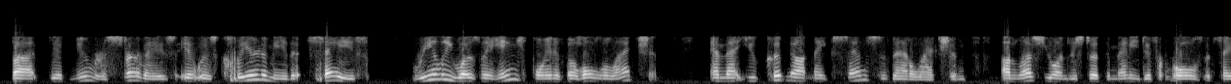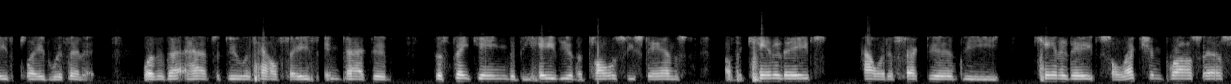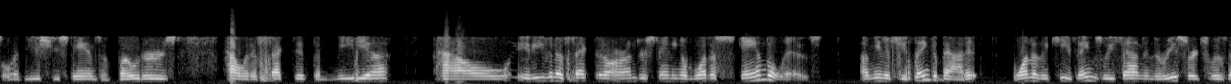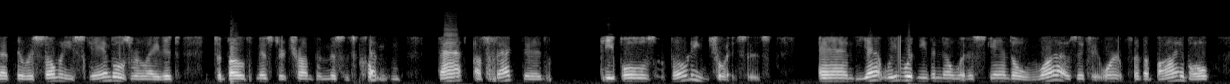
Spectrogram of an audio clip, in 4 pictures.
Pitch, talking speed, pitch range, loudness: 140 Hz, 175 wpm, 130-145 Hz, -19 LUFS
